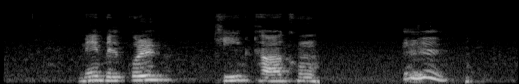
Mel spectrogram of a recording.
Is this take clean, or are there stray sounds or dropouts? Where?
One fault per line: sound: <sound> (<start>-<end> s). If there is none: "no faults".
sound: throat clearing (4.0-4.6 s)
